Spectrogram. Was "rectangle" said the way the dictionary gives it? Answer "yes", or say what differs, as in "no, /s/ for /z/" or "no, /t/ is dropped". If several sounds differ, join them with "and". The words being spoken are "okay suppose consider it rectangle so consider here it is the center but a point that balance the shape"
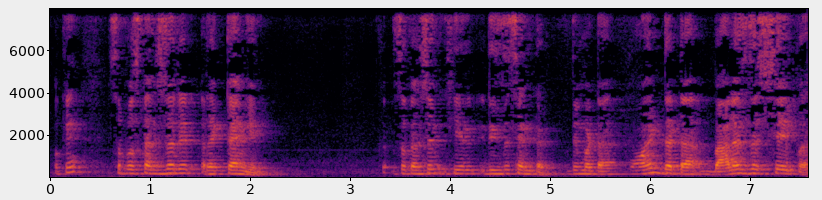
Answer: no, /n/ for /l/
